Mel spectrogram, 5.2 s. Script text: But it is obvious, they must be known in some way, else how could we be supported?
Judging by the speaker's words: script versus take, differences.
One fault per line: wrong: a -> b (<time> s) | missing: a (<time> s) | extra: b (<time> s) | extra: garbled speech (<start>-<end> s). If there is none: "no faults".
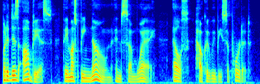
no faults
